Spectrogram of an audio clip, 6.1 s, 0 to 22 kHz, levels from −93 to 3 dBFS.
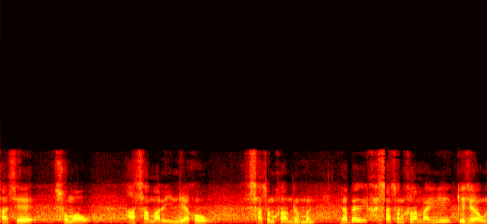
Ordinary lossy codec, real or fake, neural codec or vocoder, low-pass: AAC, 32 kbps; fake; vocoder, 22.05 kHz, 80 mel bands, WaveNeXt; 7.2 kHz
